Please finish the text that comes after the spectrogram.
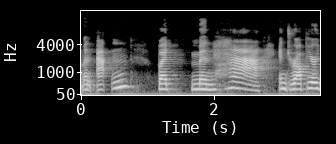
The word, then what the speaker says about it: Manhattan: And when there is a T, awah, a reduced vowel, and then an N, we release the T through the nose. I call it the nasal T. Manhattan.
